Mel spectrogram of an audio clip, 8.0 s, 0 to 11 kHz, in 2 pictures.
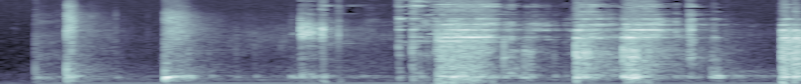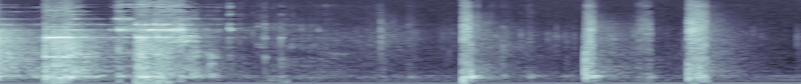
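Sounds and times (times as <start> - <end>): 
dishes and glassware clinking as a man clears the table after dinner: 1.4 - 5.6
crockery stacking: 1.5 - 5.6.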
